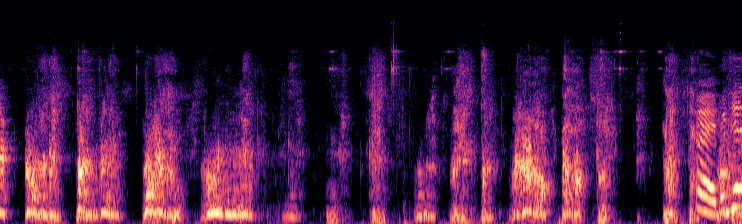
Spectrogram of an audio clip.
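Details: Two rough-playing rescue dogs growl and snarl almost continuously in loud rhythmic bursts. A brief rising whine-like yelp comes near the end.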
